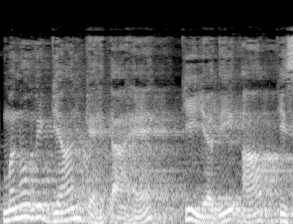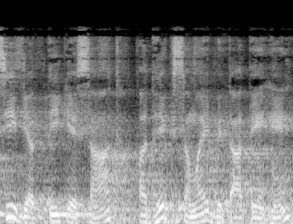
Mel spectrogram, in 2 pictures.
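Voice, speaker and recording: A man reading scripted narration in measured, deliberate short phrases. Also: mid-range voice, sing-song, a little mellow. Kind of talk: scripted narration of psychology facts. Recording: heavy echo, long reverb, background music. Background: music.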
